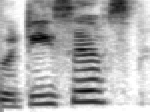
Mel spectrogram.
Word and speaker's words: adhesive: Apart from I forgot, I'm slightly sensitive to adhesives, and the place where the adhesive is not a rash, but it's For like the love of irritating. God, can you pronounce the H?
